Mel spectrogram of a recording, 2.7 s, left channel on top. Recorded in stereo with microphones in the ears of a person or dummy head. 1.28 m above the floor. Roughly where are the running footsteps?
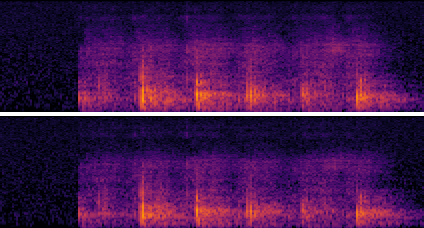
Centre.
